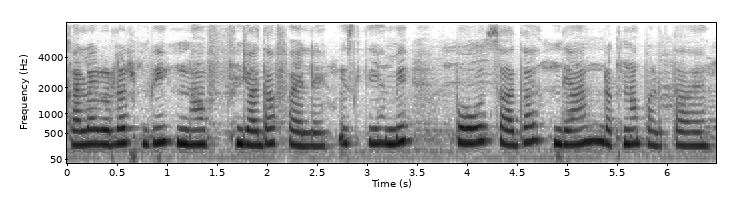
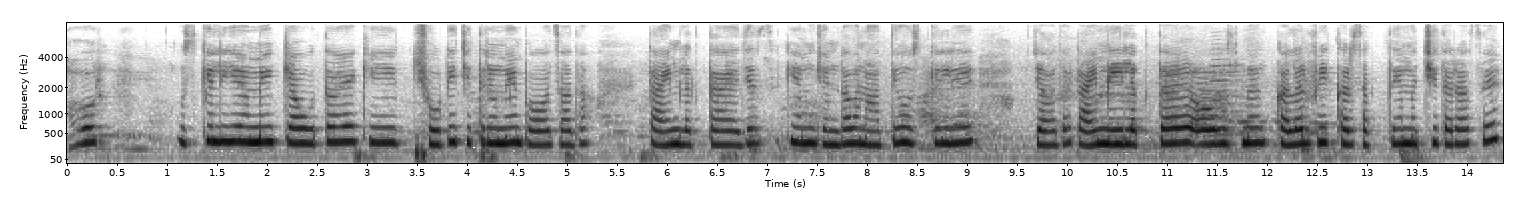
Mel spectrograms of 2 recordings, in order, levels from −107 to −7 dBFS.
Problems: constant background noise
